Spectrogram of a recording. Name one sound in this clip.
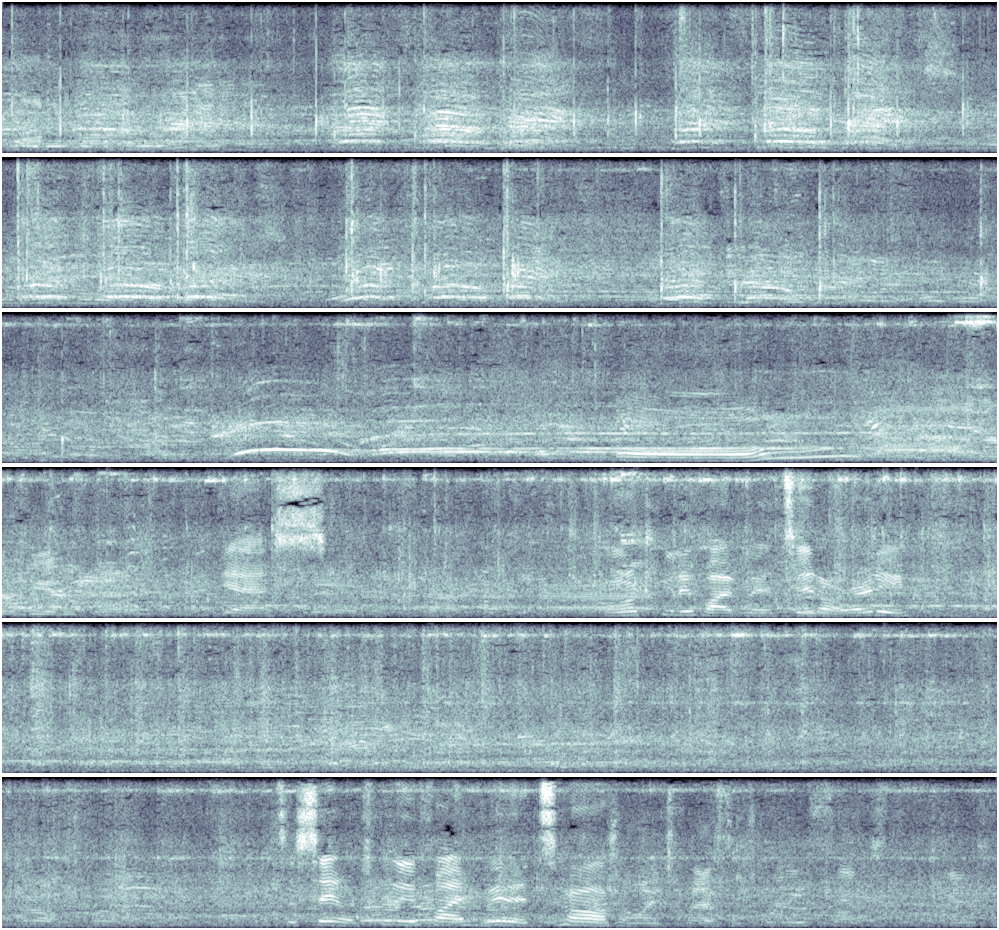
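A crowd of people chatter and call out nearby outdoors.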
